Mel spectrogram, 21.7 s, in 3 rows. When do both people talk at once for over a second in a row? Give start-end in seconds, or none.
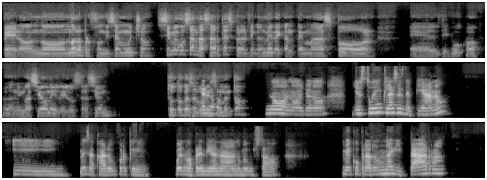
none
